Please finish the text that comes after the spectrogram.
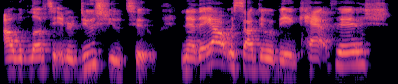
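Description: A woman chatting casually in a group, telling long drawn-out stories. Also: fairly low pitch, animated. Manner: storytelling, drawn-out phrasing.

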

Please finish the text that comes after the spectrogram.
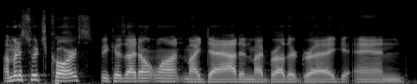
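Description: A man's voice: medium pitch, normal speed, a bit bright, smooth, no room sound. A man in casual comedic chat, telling stories in a profane, exasperated way. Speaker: comedy podcast host.

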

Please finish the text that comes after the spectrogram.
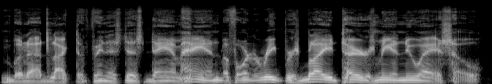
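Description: A man's voice: low-pitched, animated, normal speed, fairly bright tone, no room sound, studio quality. A man voicing a crude, sardonic old trucker, in an audiobook story. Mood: grumpy. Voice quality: growling.

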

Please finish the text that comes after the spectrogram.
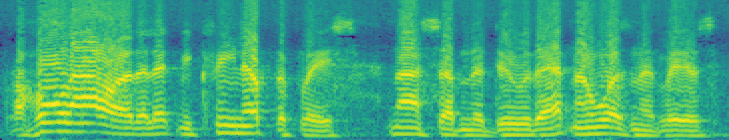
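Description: Actor as a bitter ex-con, noisy old radio. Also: male voice, mid-range voice, fairly quick, natural voice. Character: bitter, down-on-his-luck ex-convict husband, short-tempered, anxious. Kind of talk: old-time radio drama acting. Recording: noisy vintage 1950s radio recording.

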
